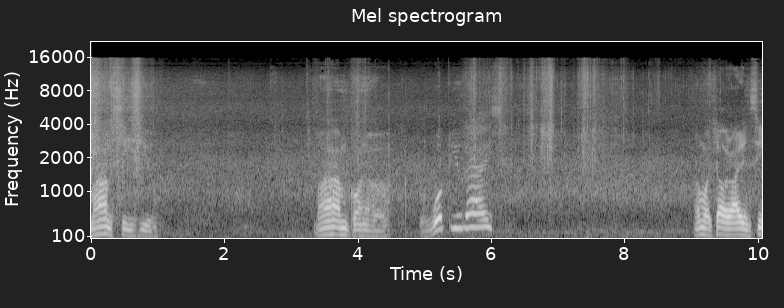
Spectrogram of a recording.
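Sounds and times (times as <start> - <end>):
paws scratching in mud and leaves: 0.0 - 1.1, 5.4 - 9.0.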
